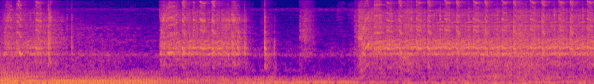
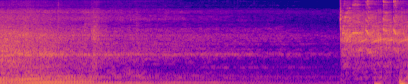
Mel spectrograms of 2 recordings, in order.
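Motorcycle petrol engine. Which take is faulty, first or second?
first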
